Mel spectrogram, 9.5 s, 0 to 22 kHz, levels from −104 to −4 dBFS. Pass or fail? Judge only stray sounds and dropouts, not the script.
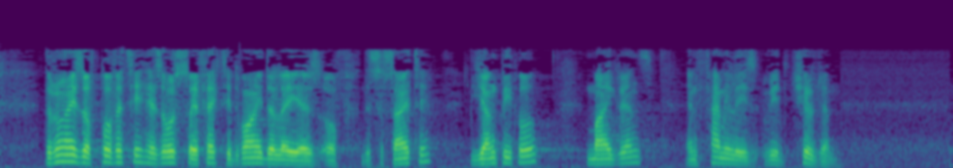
pass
